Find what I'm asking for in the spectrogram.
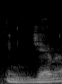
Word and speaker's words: injera: Do you pronounce it injera? – Injera, yes.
